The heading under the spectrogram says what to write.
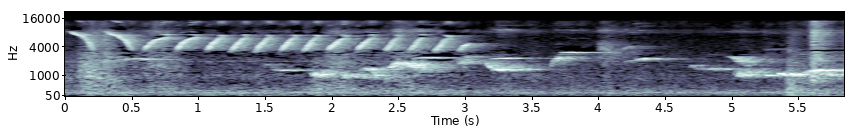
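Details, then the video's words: Cinereous tit singing with learned canary phrasing: a fast trill of high falling chirps followed by a varied sequence of lower, clear whistled notes stepping up and down. "GELATIK BATU MEWAH GACOR ISIAN KENARI"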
